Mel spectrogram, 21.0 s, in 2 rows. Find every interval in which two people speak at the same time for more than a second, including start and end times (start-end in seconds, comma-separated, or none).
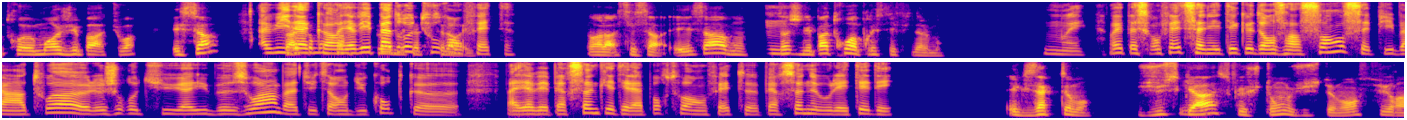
2.0-3.5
